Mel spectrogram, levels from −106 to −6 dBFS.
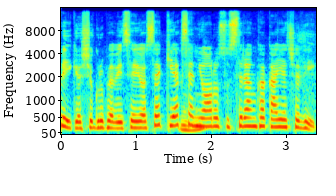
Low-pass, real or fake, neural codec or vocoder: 14.4 kHz; real; none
